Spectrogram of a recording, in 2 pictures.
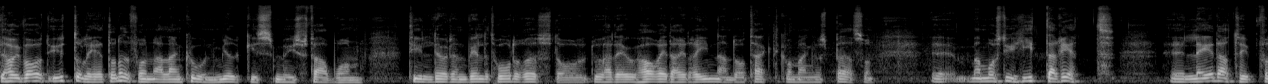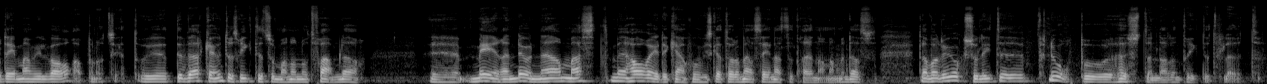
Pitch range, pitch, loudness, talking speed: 115-145 Hz, 125 Hz, -25 LUFS, 195 wpm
